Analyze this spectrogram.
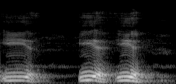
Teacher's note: तो अब आप देखिए ई और ई में यदि ए मिले तो क्या बनता है, ये बनता है। ई ए आप जब बोलेंगे एक साथ मिला के ई और ए को, तो निश्चित रूप से अगर आप अभ्यास करेंगे तो ये की ध्वनि निकलेगी। ई ए को जब एक साथ बोलेंगे आप, कोशिश कीजिए ई ए, तो वो अंतिम रूप से एक मशीन के द्वारा अगर हम प्रयोग करें और फास्ट बोलें, इसको बिल्कुल मिला के बोलेंगे तो क्या बन जाएगा, ये बन जाएगा।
